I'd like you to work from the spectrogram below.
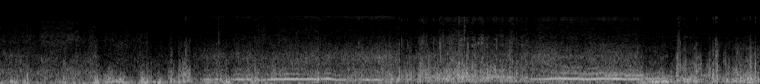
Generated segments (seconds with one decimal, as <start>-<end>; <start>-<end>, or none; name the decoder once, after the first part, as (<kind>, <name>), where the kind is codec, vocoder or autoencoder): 0.0-1.8 (codec, HILCodec); 4.4-7.6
